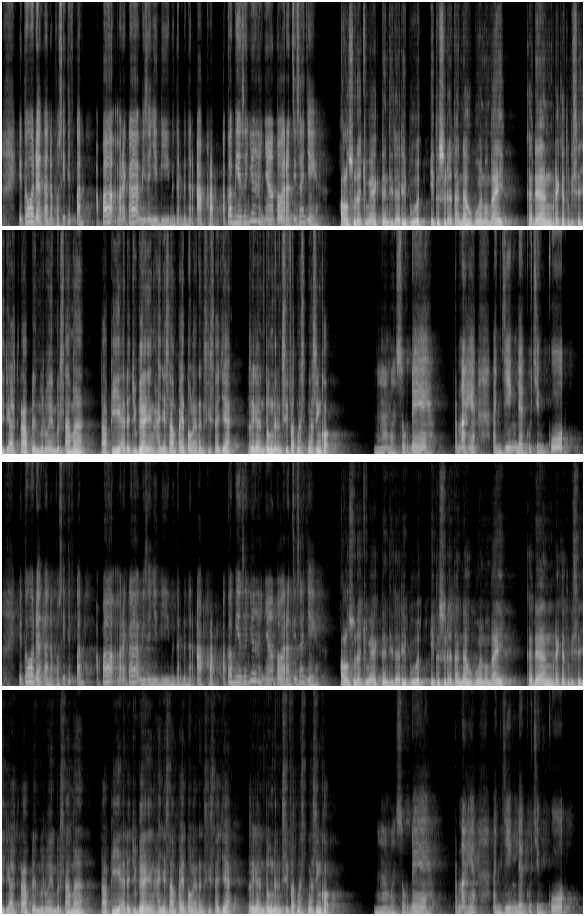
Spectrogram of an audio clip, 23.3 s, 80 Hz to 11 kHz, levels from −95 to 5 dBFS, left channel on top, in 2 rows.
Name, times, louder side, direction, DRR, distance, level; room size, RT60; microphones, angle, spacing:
voice 1, 0.0-1.7 2.0-4.2 4.5-6.4 19.1-20.3 20.7-22.8, left 4 dB, 60° left, 12 dB, 1.1 m, -32 dB
voice 2, 6.8-10.0 10.5-13.2 13.6-16.2 16.5-18.1, left 2 dB, 90° left, 5 dB, 1.1 m, -24 dB
28.5 x 21.5 x 6.4 m, 0.89 s
head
